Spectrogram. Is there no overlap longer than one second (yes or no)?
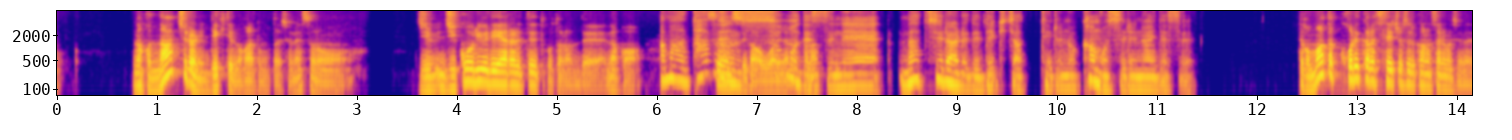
no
